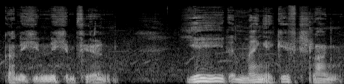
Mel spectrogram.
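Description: Old retired east german army colonel in a radio drama, jovial n nostalgic, creaky voice, swoops up and down, bit of background noise. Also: male voice, sits low, very animated, normal speed, a little mellow, full character voice. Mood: animated, proud. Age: older.

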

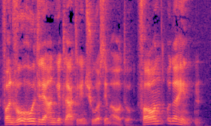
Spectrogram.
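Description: A man's voice: mid-range voice, sing-song, brisk, lightly acted. An actor playing a stern presiding judge in a German radio crime drama, formal and probing in his questioning. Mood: insistent, formal.

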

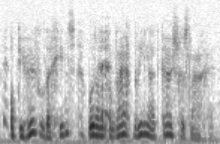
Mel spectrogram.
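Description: An actress voicing a curious, chatty schoolboy in a radio play. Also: female voice, lowish voice, fast, a crowd in the background. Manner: lively, inquisitive. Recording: dull lo-fi recording.

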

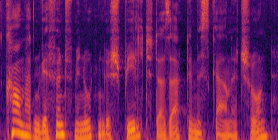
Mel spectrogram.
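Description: A low, husky village doctor. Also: male voice, big pitch swings, a little mellow. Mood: dry, wry. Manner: measured, dry, understated storytelling. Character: sober, reserved male village doctor who narrates dryly. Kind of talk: 1950s German radio play narration and dialogue.

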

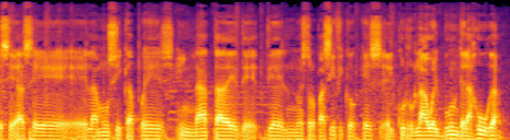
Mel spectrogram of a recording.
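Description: A man with a Colombian Pacific coast accent talking casually as an interview guest, often repeating words as he searches for the next one. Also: deep voice. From Timbiquí, Pacific coast of Colombia.

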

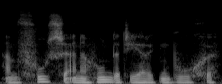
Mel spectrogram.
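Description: A man's voice: low voice, steady tone, normal speed, darkish tone, breathy edge. A man narrating a literary radio drama as a composed storyteller, reading from a script.

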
